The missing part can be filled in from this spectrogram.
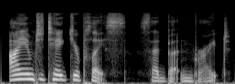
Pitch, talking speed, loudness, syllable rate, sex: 190 Hz, 230 wpm, -19 LUFS, 5.3 syllables/s, female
